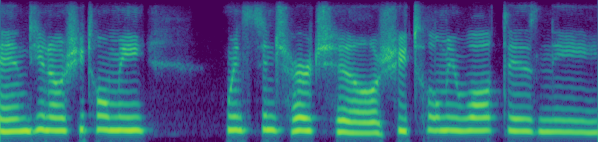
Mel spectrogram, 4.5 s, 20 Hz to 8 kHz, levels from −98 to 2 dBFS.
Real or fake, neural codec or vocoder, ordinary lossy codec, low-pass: real; none; Opus, 24 kbps; 7.2 kHz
